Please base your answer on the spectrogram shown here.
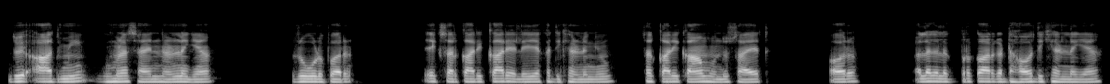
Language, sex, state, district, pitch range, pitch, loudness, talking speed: Garhwali, male, Uttarakhand, Uttarkashi, 125-135 Hz, 130 Hz, -18 LUFS, 140 wpm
